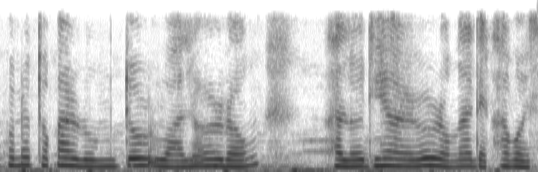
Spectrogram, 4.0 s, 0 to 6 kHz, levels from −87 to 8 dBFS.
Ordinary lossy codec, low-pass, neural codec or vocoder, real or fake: none; 5.4 kHz; codec, 16 kHz, 4 kbps, X-Codec, HuBERT features, trained on general audio; fake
